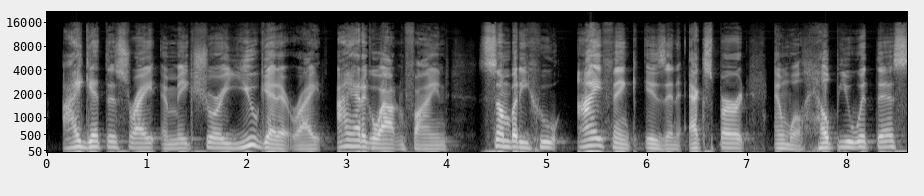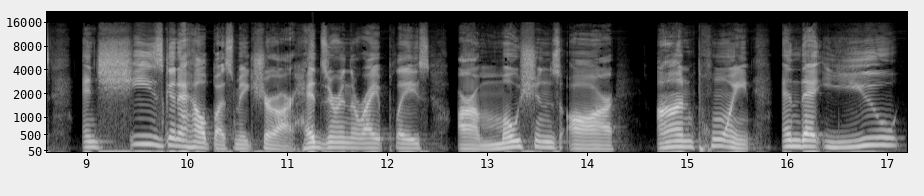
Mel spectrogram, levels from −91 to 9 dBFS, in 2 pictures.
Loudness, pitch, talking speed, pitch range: -15 LUFS, 140 Hz, 190 wpm, 120-160 Hz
